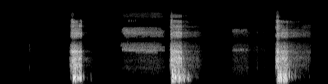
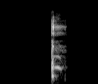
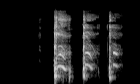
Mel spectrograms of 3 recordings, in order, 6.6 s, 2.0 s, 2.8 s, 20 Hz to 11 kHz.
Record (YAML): exhalation_length: 6.6 s
exhalation_amplitude: 27671
exhalation_signal_mean_std_ratio: 0.29
cough_length: 2.0 s
cough_amplitude: 29887
cough_signal_mean_std_ratio: 0.19
three_cough_length: 2.8 s
three_cough_amplitude: 32768
three_cough_signal_mean_std_ratio: 0.36
survey_phase: beta (2021-08-13 to 2022-03-07)
age: 18-44
gender: Male
wearing_mask: 'No'
symptom_cough_any: true
symptom_runny_or_blocked_nose: true
symptom_sore_throat: true
symptom_onset: 12 days
smoker_status: Never smoked
respiratory_condition_asthma: false
respiratory_condition_other: false
recruitment_source: REACT
submission_delay: 2 days
covid_test_result: Negative
covid_test_method: RT-qPCR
